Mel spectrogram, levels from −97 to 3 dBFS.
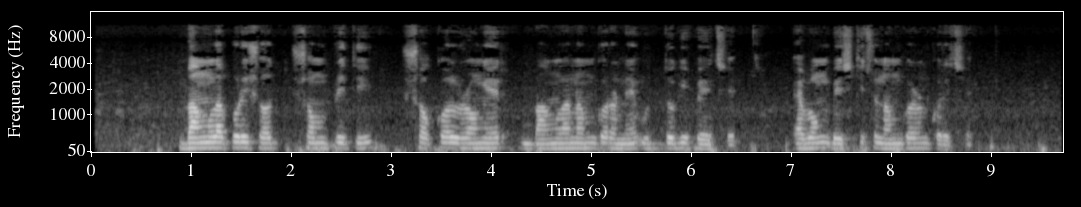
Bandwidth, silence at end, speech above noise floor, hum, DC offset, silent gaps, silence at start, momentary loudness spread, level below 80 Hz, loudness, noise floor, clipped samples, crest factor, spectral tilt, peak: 11.5 kHz; 0.15 s; 27 dB; none; under 0.1%; none; 0.4 s; 16 LU; -50 dBFS; -26 LUFS; -52 dBFS; under 0.1%; 26 dB; -6 dB/octave; -2 dBFS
